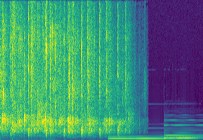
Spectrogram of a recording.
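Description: A crowd claps in a dense burst of audience applause for a guest speaker at The Interval, the Long Now Foundation's venue in San Francisco, lasting about two seconds, then cuts off as sustained musical tones take over.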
